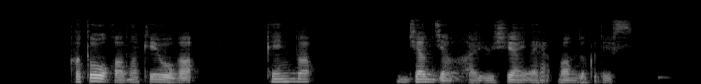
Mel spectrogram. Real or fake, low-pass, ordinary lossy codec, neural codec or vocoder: fake; 10.8 kHz; MP3, 32 kbps; codec, 44.1 kHz, 1.7 kbps, Pupu-Codec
